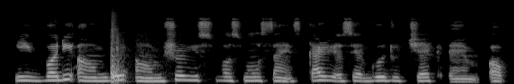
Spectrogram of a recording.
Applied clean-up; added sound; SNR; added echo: neural mask model RNNoise.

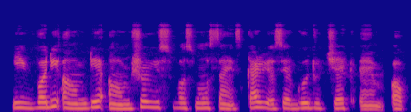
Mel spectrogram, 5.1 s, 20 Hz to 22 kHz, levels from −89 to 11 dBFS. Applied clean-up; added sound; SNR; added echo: none; none; none; none.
